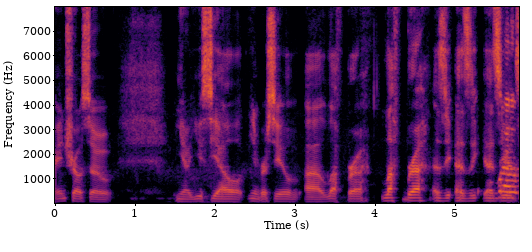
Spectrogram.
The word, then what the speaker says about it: Loughborough: So UCL, University of Loughborough, as you would say. Well done on your pronunciation there.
